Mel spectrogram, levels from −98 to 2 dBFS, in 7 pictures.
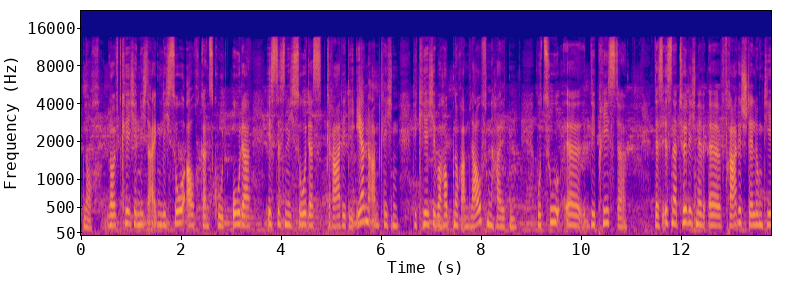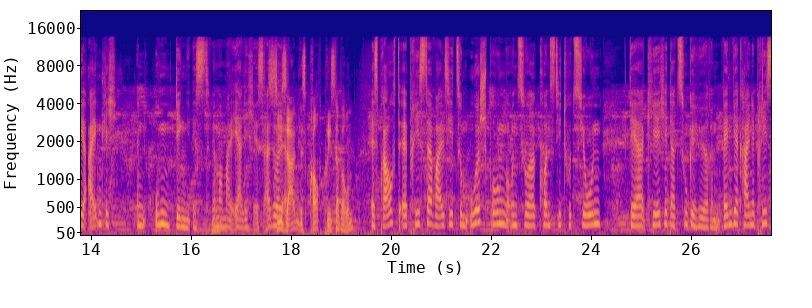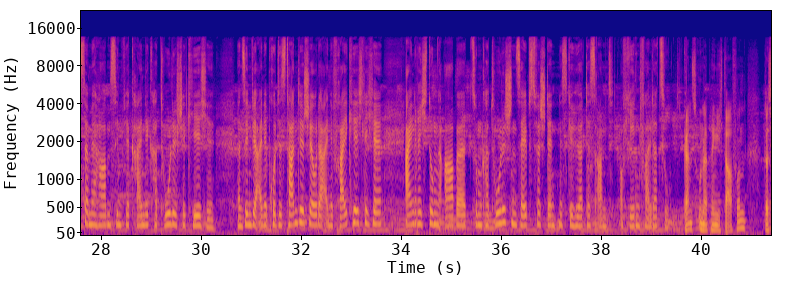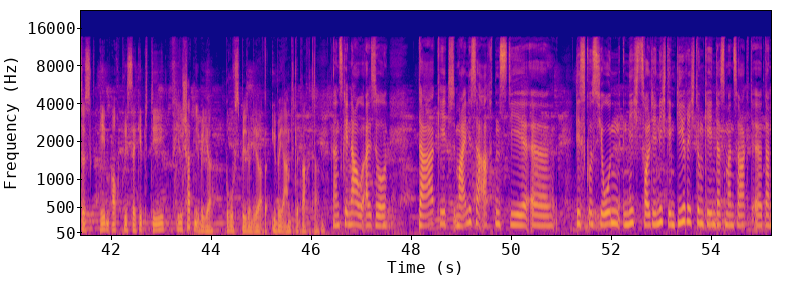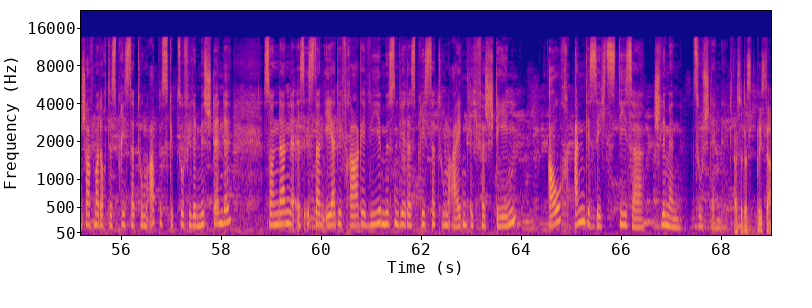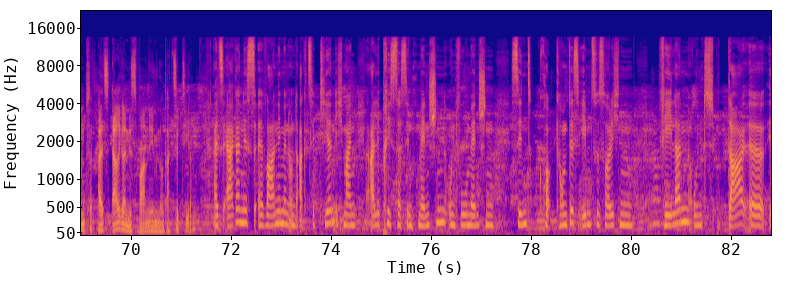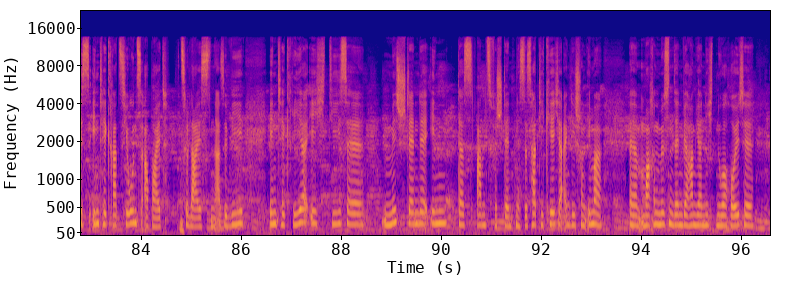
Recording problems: background chatter; noticeable; throughout; 3 voices, 15 dB below the speech

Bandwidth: 13.5 kHz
